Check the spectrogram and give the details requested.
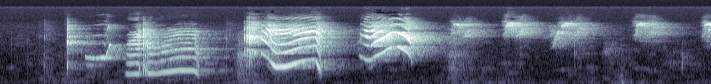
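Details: A pet Indian ringneck parrot talks in squeaky, nasal syllables that bend up and down, one after another, then fades into thinner high chirps.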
